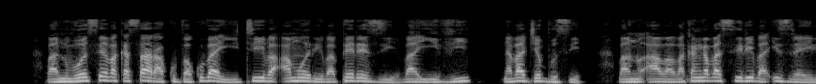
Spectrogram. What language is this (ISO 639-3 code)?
sna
